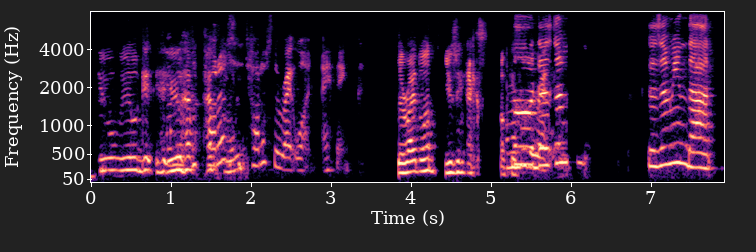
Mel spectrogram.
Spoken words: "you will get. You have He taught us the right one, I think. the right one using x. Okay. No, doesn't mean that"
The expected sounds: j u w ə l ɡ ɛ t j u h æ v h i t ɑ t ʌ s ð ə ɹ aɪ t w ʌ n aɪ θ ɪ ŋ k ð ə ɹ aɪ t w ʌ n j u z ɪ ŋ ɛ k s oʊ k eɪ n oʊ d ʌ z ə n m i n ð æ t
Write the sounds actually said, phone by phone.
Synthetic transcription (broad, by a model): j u w ə l ɡ ɛ t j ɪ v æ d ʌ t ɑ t ʌ s ð ə ɹ aɪ t w ʌ n aɪ θ ɪ ŋ k ð ə ɹ aɪ t w ʌ n j u z ɪ ŋ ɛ k s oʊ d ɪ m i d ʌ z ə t m i n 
